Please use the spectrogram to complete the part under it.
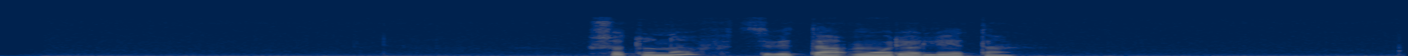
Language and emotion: Russian, neutral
